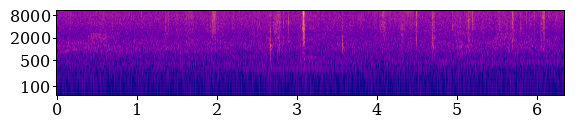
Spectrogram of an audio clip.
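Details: Honey bees at their hives during an end-of-summer inspection on 22 September: a steady low hum with faint tonal bands, scattered sharp clicks and ticks from handling the frames over the drone.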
